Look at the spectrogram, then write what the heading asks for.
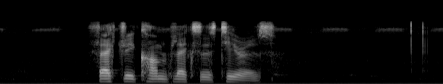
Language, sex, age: English, male, 19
